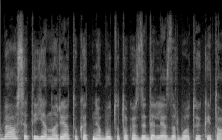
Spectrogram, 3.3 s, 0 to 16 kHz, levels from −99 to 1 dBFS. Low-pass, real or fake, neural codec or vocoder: 14.4 kHz; real; none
